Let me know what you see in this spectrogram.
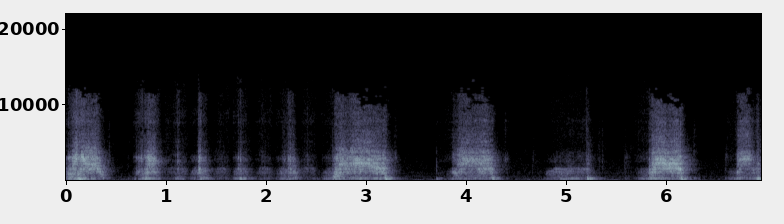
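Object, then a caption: Black-coated paper scratch-art card scraped with a wooden stylus. A wooden stylus scratches along the border strip of a flat paper scratch-art card with a black coating, and flakes of the coating pile up. Dry, raspy, bright scratching strokes come in irregular bursts, some long and some short, with brief quiet gaps between them.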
